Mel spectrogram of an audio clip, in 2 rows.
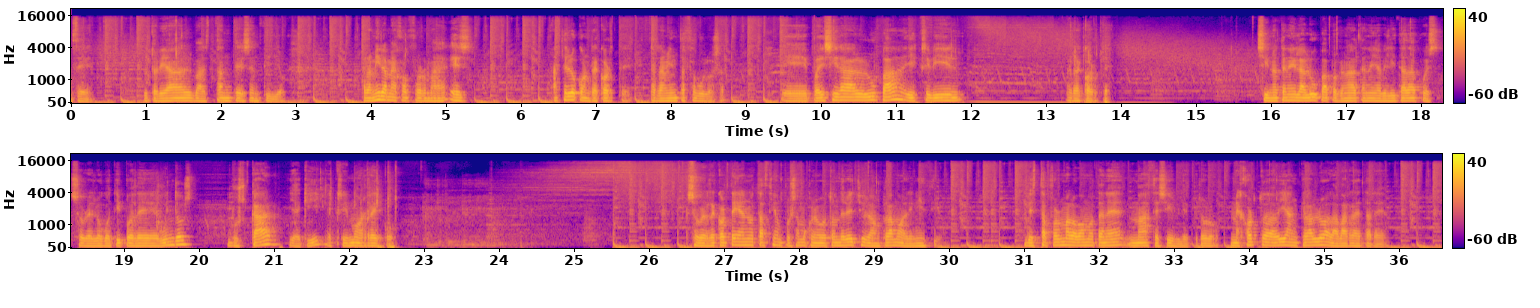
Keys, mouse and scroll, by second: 0.2 click, 1.2 click, 9.8 click, 12.7-14.1 typing, 15.6 click, 16.6 click, 17.5 right click, 20.3 click, 21.6-22.7 typing, 27.4 right click, 28.7 click, 34.1 right click, 35.2 click.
